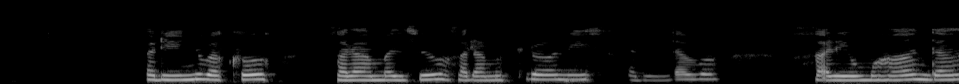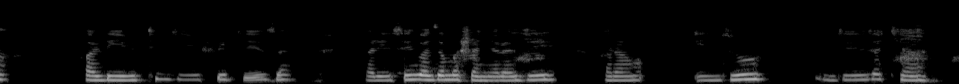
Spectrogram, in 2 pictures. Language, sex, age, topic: Kinyarwanda, female, 18-24, government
